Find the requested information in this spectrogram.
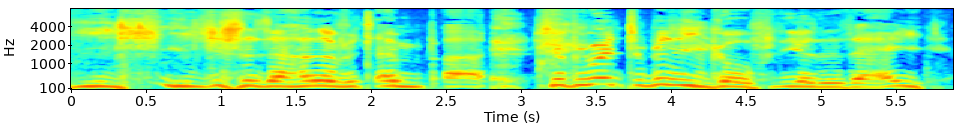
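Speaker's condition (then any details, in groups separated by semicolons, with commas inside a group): Cerebral palsy; wheelchair user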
